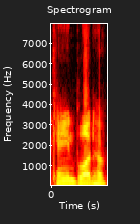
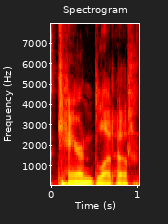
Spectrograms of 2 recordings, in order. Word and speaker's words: Cairn Bloodhoof: It was Cairn Bloodhoof. Thank you very much.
